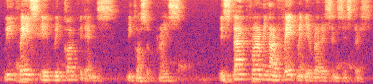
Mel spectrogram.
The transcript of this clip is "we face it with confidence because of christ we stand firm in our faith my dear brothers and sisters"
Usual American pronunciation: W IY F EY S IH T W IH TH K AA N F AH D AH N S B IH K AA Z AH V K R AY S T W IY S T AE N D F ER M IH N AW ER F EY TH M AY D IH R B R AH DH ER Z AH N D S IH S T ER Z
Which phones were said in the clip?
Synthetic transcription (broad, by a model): W IY F EY S IH T W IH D K AA N F AH D AH N S B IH K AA S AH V K R AY S T W IY S T AE N D F ER M IH N AW ER F EY T M AY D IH R B R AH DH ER S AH N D S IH S T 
